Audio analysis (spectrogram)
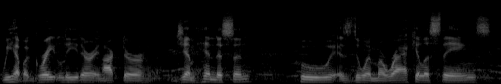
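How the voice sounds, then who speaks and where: Deep-voiced man speaking earnestly. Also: steady tone, moderate pace. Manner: earnest, lofty phrasing. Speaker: university system official. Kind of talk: interview statement to camera.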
